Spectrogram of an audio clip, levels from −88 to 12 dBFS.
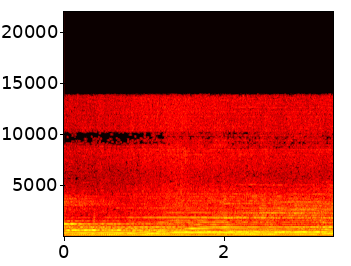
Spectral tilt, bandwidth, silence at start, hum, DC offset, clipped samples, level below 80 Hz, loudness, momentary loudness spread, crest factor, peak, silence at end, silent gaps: -5.5 dB/octave; 14 kHz; 0 s; none; 2%; under 0.1%; -54 dBFS; -17 LUFS; 2 LU; 12 dB; -6 dBFS; 0 s; none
